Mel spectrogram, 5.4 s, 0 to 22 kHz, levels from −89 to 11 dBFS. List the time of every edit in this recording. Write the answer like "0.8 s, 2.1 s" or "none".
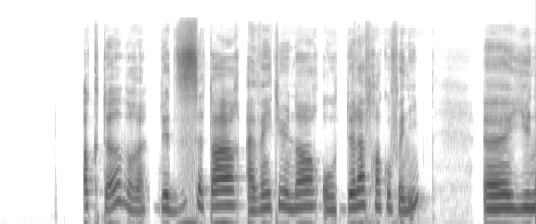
1.5 s, 3.4 s

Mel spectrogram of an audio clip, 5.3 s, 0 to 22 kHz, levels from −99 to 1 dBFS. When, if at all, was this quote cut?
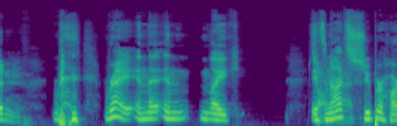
none

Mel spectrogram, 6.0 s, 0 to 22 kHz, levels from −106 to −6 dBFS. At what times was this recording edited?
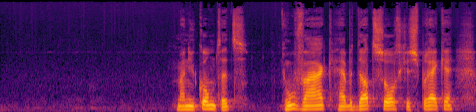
3.4 s

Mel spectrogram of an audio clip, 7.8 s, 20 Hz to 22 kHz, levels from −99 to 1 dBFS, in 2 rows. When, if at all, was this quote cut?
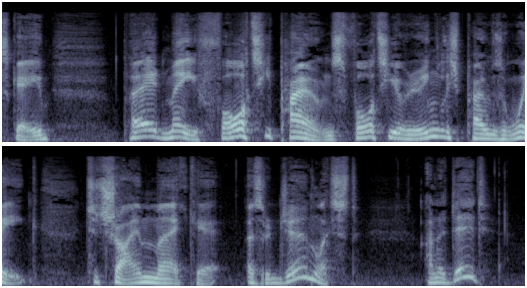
5.9 s

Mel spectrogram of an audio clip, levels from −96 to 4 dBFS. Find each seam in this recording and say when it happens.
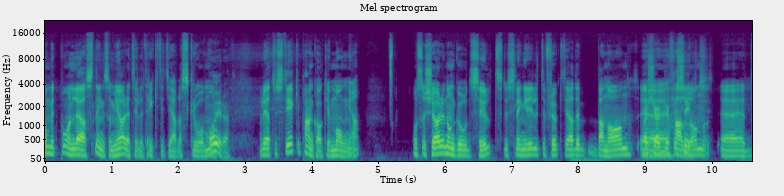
none

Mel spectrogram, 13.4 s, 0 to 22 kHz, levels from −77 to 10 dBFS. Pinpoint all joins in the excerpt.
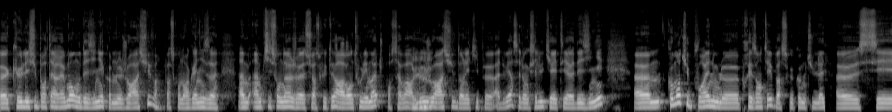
12.4 s

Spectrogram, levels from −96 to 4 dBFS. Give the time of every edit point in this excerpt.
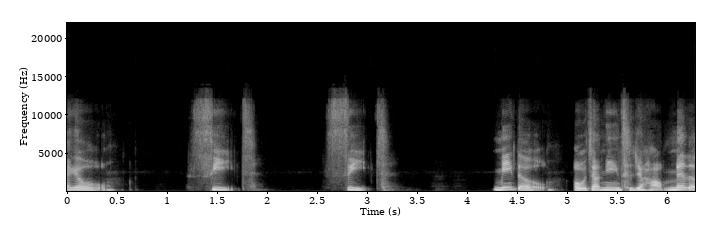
5.0 s

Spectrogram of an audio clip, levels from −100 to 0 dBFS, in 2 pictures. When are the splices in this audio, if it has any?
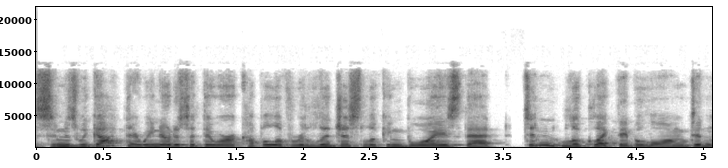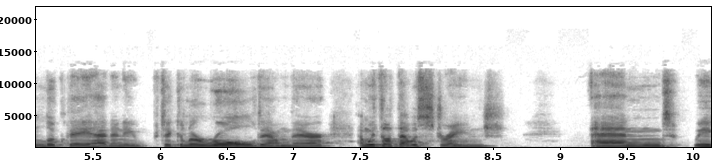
3.6 s, 5.3 s

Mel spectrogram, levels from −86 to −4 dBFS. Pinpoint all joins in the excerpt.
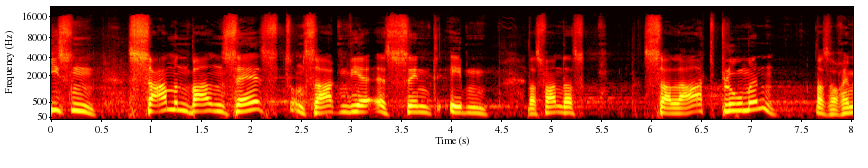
4.8 s

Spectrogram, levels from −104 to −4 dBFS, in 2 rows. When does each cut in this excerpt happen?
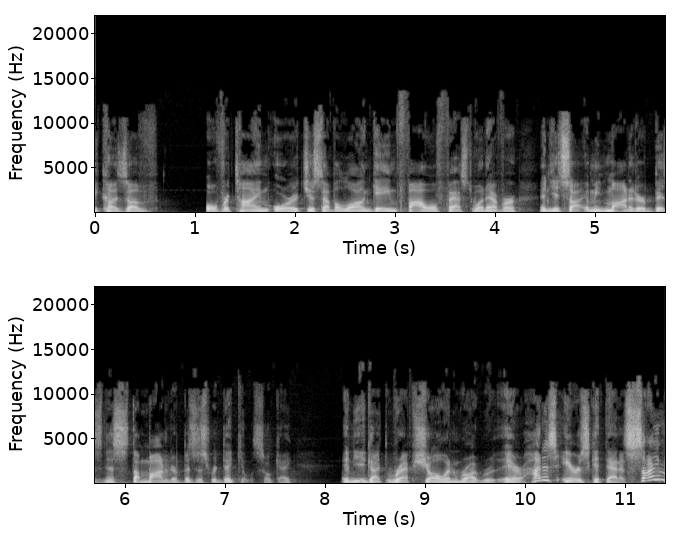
none

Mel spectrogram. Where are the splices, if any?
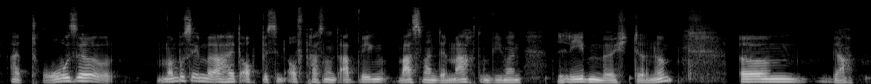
none

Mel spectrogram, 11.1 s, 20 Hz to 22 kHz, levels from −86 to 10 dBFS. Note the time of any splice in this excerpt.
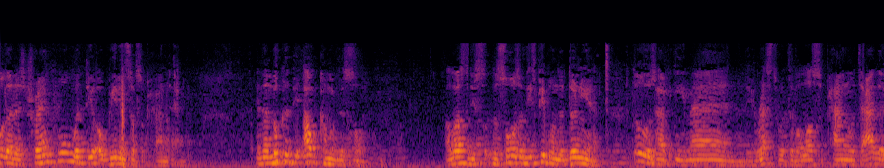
1.7 s, 2.1 s, 5.8 s, 8.2 s, 9.4 s, 9.9 s

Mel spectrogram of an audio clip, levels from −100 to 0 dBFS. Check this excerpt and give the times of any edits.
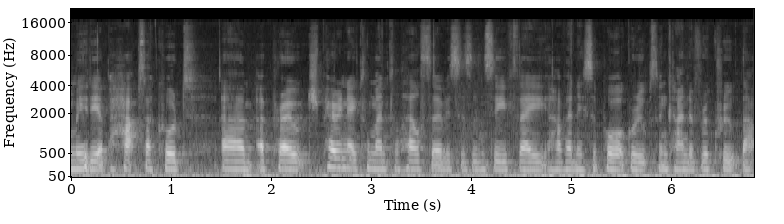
none

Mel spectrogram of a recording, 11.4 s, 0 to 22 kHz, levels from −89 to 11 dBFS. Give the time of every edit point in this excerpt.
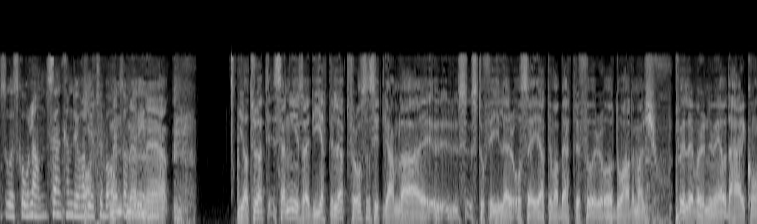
1.3 s, 5.7 s, 9.7 s

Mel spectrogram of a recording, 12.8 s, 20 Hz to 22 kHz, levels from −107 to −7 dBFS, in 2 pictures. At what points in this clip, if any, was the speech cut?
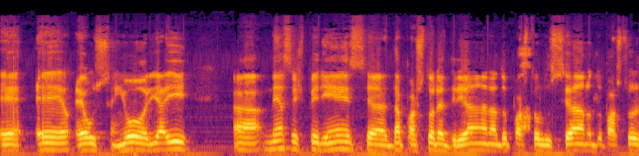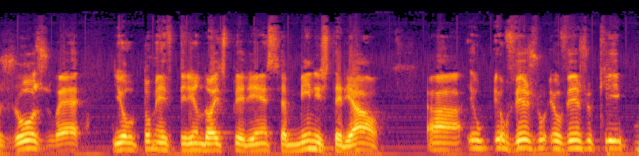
none

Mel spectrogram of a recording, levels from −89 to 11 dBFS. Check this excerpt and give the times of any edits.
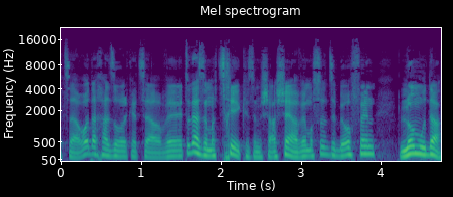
none

